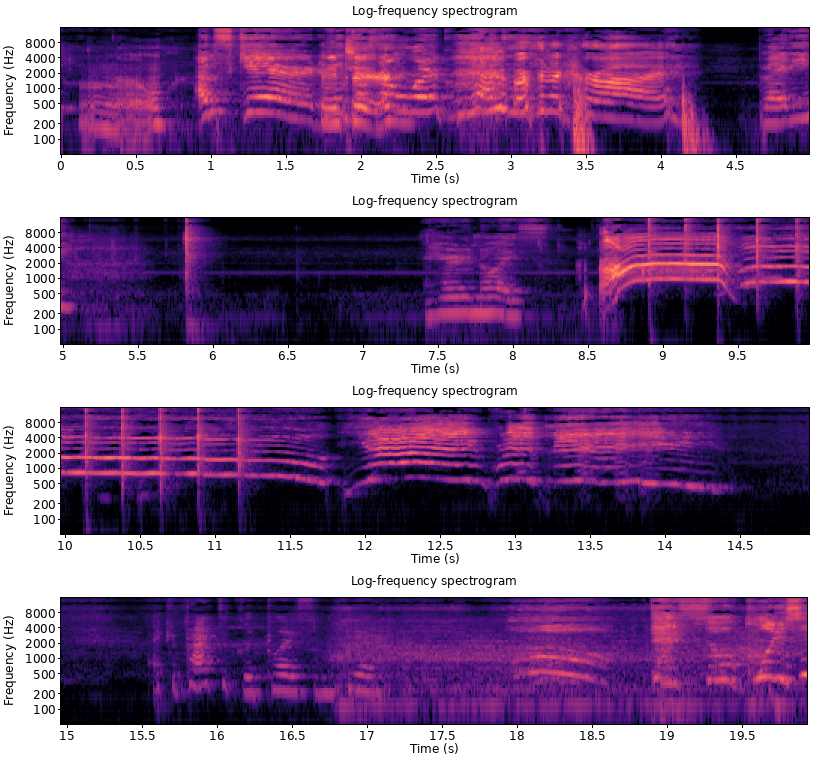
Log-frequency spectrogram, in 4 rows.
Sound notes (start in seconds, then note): 5.8 clicks; 8.6 cheering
